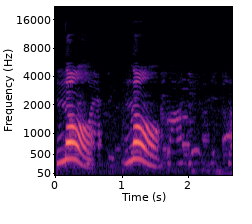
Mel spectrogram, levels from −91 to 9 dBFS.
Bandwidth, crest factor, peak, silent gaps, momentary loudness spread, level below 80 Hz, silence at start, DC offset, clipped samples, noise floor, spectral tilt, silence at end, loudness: 5.6 kHz; 18 dB; -12 dBFS; none; 24 LU; -78 dBFS; 0.05 s; under 0.1%; under 0.1%; -54 dBFS; -4.5 dB/octave; 0 s; -26 LUFS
